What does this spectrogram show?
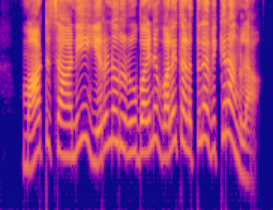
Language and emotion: Tamil, surprised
